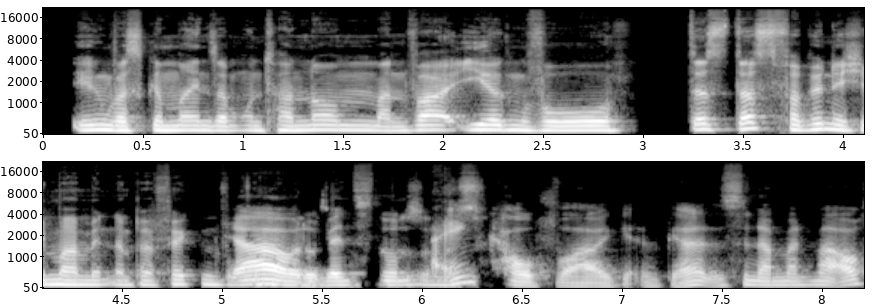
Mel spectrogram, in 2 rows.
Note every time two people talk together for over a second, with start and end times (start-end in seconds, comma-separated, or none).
5.0-6.3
